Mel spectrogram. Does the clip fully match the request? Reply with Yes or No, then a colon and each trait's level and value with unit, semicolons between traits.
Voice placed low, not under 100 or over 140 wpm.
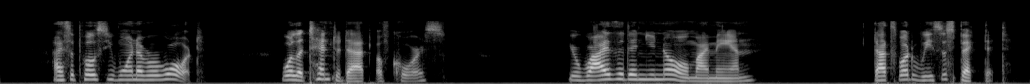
No: high, 210 Hz; slow, 135 wpm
